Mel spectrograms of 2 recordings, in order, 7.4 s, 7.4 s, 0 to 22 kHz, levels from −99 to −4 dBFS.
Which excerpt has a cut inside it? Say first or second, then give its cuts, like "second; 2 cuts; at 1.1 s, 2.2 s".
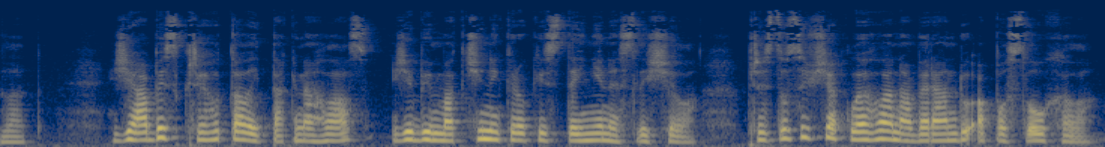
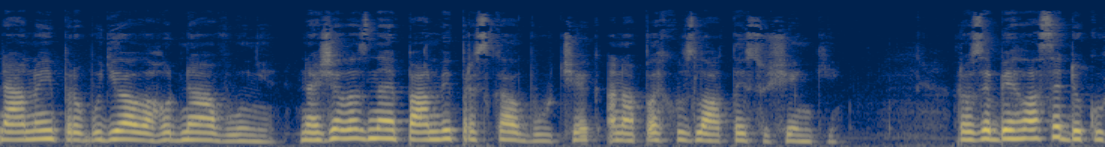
second; 1 cut; at 1.9 s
